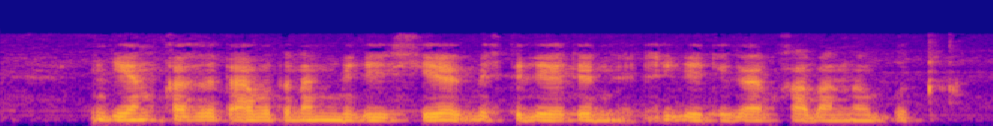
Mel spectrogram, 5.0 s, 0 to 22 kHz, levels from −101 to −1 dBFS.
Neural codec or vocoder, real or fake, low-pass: vocoder, 44.1 kHz, 128 mel bands every 256 samples, BigVGAN v2; fake; 7.2 kHz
